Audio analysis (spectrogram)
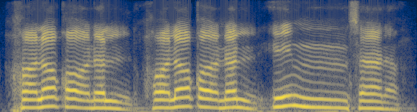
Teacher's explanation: इन यहाँ इख्फा करना है, नून साकिन के बाद सीन है।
